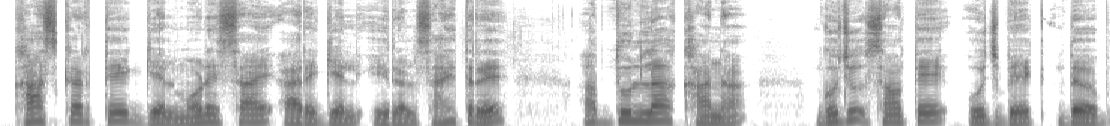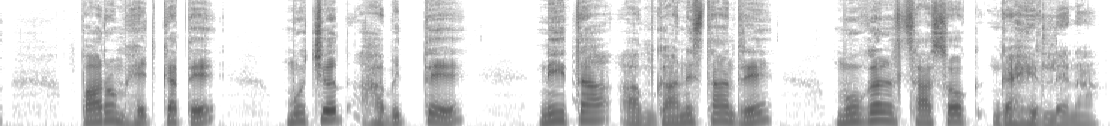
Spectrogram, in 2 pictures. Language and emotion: Santali, neutral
